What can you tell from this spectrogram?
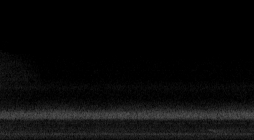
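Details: Crickets (or possibly cicadas) chirp at night outside a hotel room in Queensland, Australia, in a steady, high-pitched ringing chorus.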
